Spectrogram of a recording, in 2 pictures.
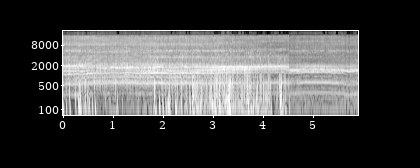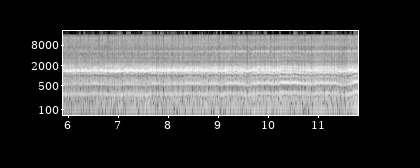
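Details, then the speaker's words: Schumacher XTR-3E nitro stadium truck with a vintage three-speed on first fire-up, a slight air leak suspected: a high engine scream under load steps down cleanly into third. The shift is normal and nothing is stripped before it runs out of fuel. "okay shut down we ran out of fuel guys it hit the three-speed I heard it you heard it"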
